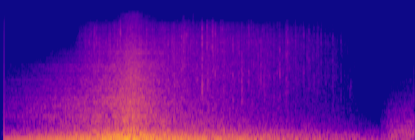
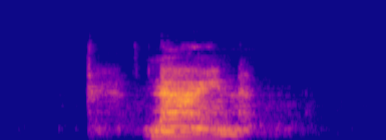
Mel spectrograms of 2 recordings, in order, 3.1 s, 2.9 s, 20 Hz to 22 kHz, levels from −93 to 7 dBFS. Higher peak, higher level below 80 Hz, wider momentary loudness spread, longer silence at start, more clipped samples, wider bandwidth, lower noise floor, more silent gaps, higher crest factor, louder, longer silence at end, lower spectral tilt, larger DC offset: second, -10 dBFS vs -4 dBFS; first, -30 dBFS vs -76 dBFS; about the same, 21 LU vs 20 LU; second, 0 s vs 0.65 s; neither; first, over 20 kHz vs 7.2 kHz; second, -53 dBFS vs -78 dBFS; neither; about the same, 18 dB vs 22 dB; second, -29 LUFS vs -18 LUFS; second, 0.05 s vs 1.05 s; first, -6.5 dB/octave vs -5 dB/octave; neither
